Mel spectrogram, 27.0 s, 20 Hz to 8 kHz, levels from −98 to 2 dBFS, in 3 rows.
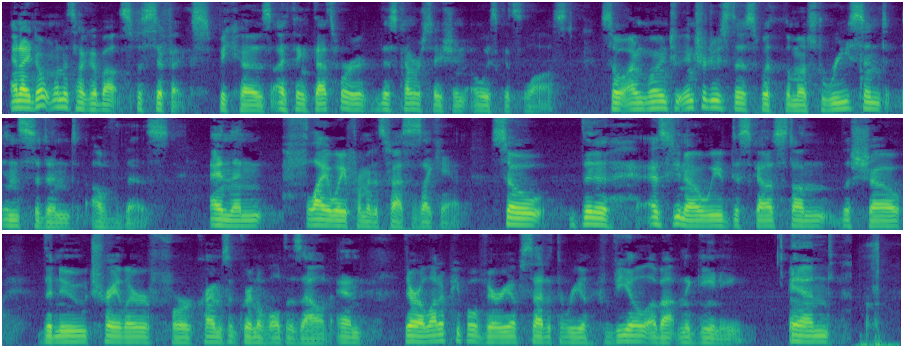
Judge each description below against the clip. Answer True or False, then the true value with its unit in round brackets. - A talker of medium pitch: False (100 Hz)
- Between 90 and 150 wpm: False (170 wpm)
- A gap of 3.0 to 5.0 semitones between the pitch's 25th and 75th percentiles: True (3.4 semitones)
